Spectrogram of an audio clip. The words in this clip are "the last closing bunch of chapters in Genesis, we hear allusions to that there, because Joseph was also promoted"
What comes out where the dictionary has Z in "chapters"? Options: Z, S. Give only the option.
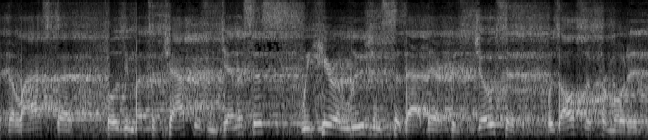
Z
